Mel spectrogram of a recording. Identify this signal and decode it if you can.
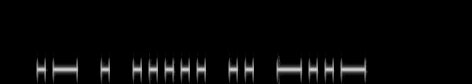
Morse code, heard as a keyed tone, about 15 wpm, 700 Hz. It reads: AE5IX
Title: USA Call Signs - 5 Characters - Repeated 3x - 15wpm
